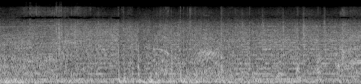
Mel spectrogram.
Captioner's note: bombs exploding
